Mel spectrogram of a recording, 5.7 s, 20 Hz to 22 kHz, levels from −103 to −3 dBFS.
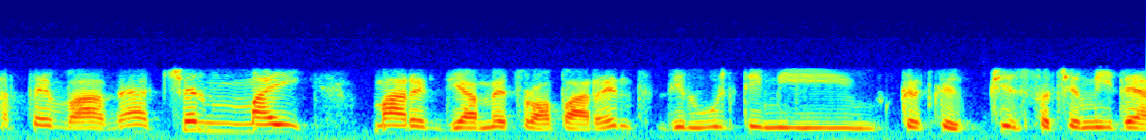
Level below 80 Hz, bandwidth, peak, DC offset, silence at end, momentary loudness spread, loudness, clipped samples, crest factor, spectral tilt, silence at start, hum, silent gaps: -62 dBFS; 3.7 kHz; -6 dBFS; under 0.1%; 0 s; 8 LU; -24 LUFS; under 0.1%; 18 dB; -6.5 dB/octave; 0 s; none; none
